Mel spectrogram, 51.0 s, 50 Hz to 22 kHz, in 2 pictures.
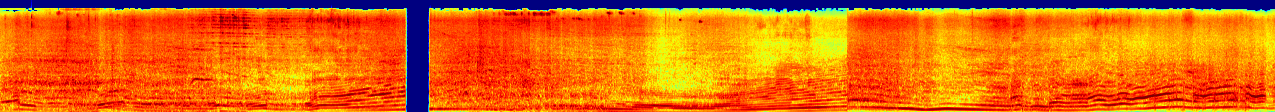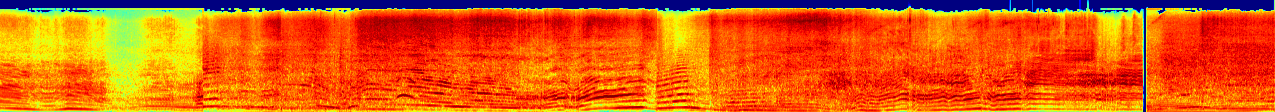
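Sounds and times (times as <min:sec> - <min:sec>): rally car engines revving: 0:00.0 - 0:51.0.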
